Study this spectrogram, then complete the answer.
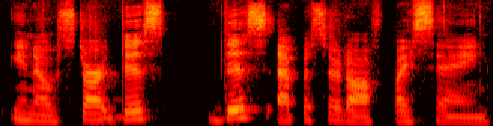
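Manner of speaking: ordinary talk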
